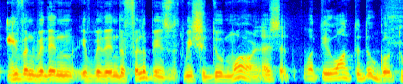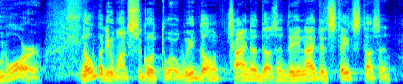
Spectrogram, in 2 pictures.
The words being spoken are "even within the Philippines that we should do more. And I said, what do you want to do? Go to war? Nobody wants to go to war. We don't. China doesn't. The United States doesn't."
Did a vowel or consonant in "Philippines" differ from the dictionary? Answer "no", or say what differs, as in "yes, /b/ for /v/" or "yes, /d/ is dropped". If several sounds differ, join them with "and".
yes, /s/ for /z/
